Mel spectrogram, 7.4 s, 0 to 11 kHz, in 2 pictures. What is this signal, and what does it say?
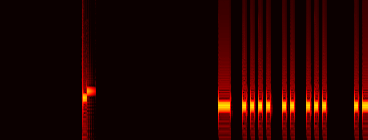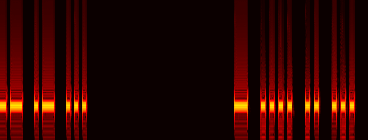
Morse code, heard as a keyed tone, about 28 wpm, 700 Hz. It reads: THIS WAS THIS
